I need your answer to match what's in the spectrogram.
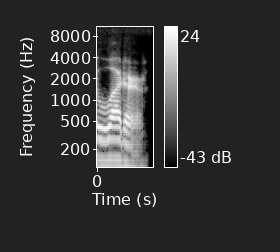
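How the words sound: It is said with an American pronunciation. "the American will say water"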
